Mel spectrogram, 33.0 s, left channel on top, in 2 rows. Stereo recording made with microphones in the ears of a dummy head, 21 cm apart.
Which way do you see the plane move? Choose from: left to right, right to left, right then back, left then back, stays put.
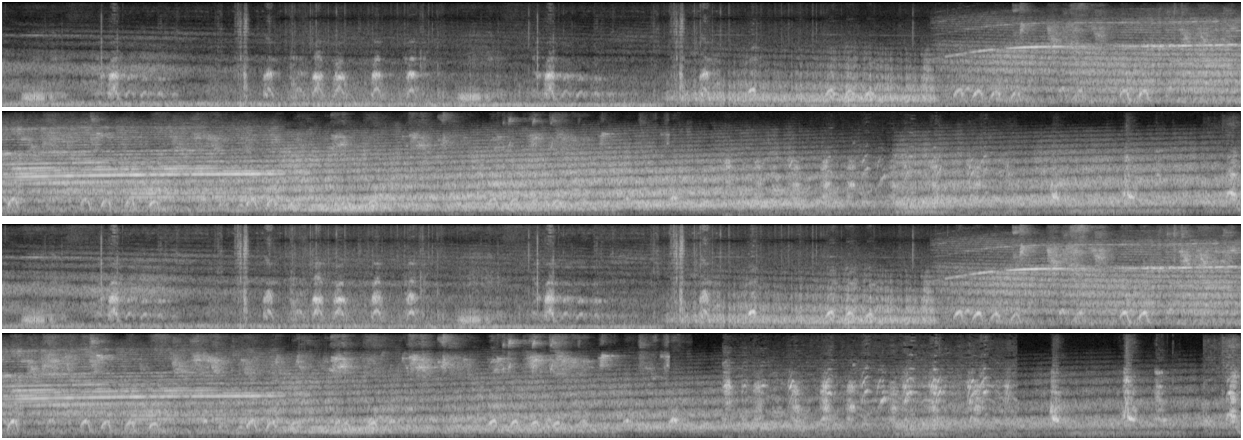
right to left.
